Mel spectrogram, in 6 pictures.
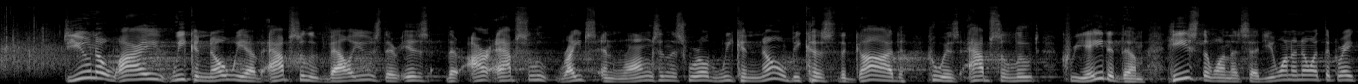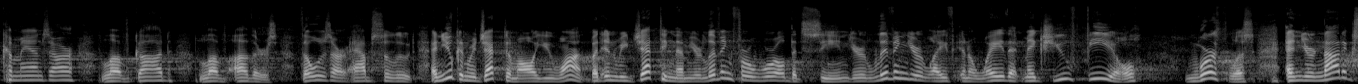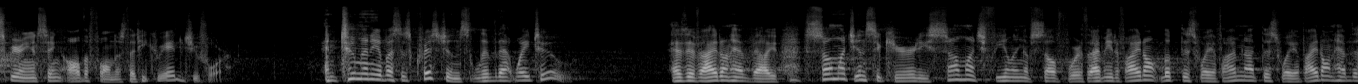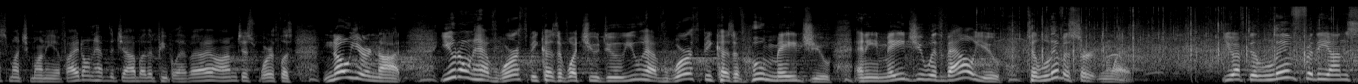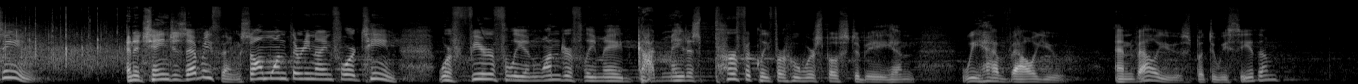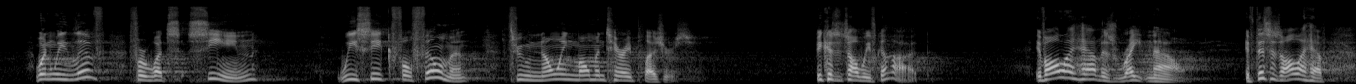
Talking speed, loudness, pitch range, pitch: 190 wpm, -28 LUFS, 160-225 Hz, 185 Hz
